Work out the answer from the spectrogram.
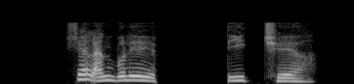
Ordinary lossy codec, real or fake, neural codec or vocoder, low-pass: MP3, 64 kbps; fake; codec, 16 kHz in and 24 kHz out, 0.4 kbps, LongCat-Audio-Codec, two codebook decoder; 7.2 kHz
